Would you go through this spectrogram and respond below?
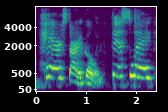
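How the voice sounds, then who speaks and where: A woman teacher reading a picture book aloud to children and talking them through it, with expressive, dramatic delivery and drawn-out emphasis. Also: very high voice, highs cut off. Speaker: elementary school teacher.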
